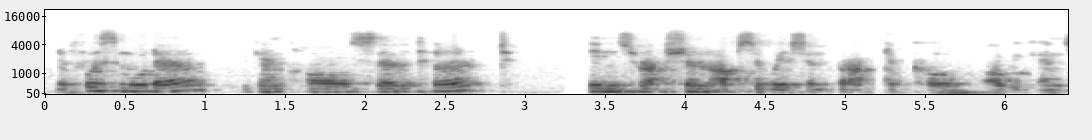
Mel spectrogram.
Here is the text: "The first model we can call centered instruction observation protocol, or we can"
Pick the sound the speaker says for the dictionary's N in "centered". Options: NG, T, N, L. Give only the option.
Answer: L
